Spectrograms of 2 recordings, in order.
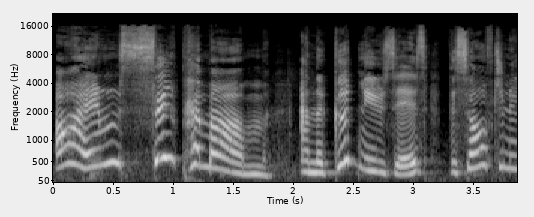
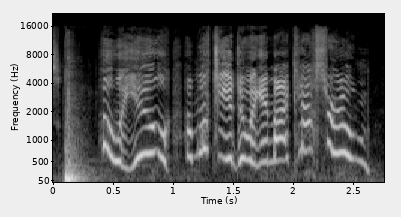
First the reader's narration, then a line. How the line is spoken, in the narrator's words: spluttered the flustered teacher, Miss Frazzle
